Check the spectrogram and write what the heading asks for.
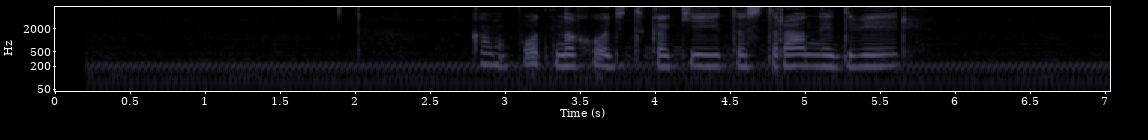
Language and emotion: Russian, neutral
